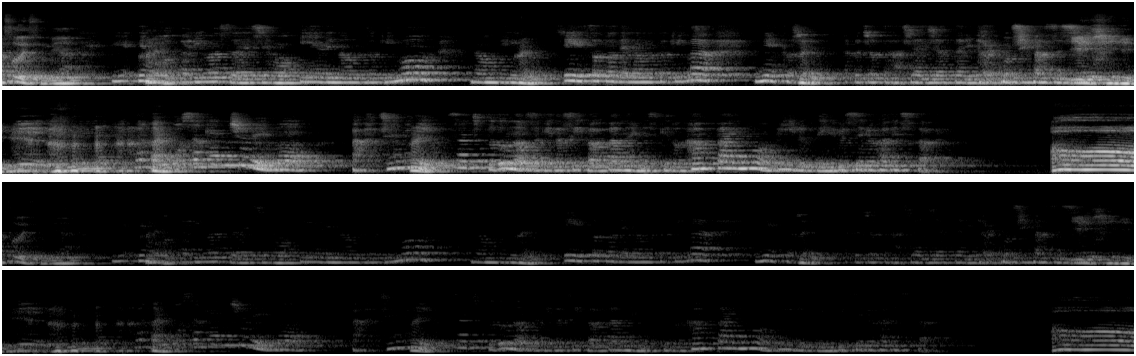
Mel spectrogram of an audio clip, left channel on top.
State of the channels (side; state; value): right; quieter; 18.5 dB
